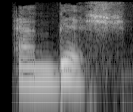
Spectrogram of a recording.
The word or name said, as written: ambish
